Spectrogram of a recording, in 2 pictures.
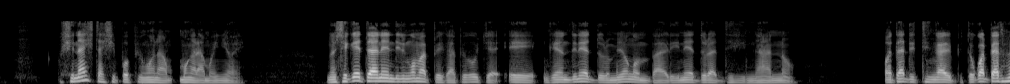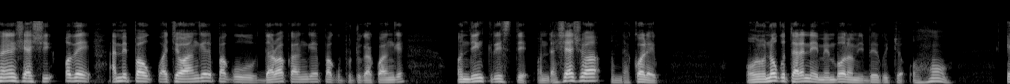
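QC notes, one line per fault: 6.16, 12.52 and 18.43 s, concealed Bluetooth headset packet loss: three tiny dropouts between headset and phone, about 15 ms at 6.16 and 7.5 ms at each of the other two, which fits one or two lost mSBC frames each time. The receiver patched each gap by repeating the closest-matching stretch of recent waveform, so the single-frame losses at 12.52 and 18.43 are almost invisible in the speech.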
